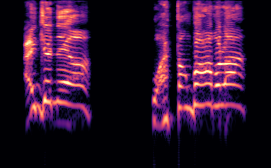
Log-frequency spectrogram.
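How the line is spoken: Excited shout. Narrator (Chinese): 强子听到这话，触电一般就跳起来了，对着他老婆就喊

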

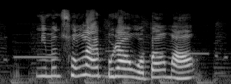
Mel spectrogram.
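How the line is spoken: Weeping. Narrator (Chinese): 鸭子哭哭啼啼地说

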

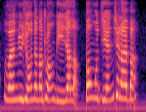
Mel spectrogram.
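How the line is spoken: Shouting. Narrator (Chinese): 喊

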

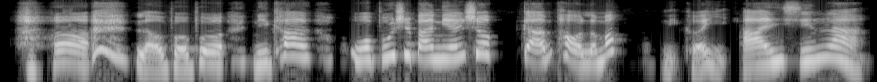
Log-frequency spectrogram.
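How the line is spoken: Old man laughing. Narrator (Chinese): 老乞丐这时大笑着说

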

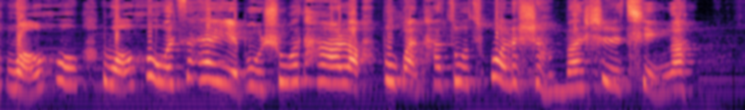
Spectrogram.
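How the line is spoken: Crying. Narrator (Chinese): 驴妈妈哭着说

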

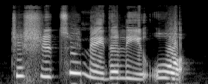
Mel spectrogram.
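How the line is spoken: Happy. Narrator (Chinese): 她高兴地说

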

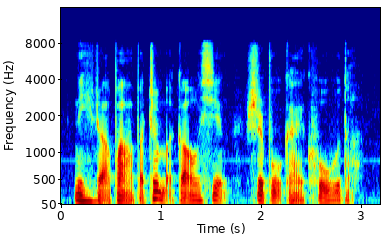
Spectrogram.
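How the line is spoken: Gentle, soft. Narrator (Chinese): 他轻柔地说

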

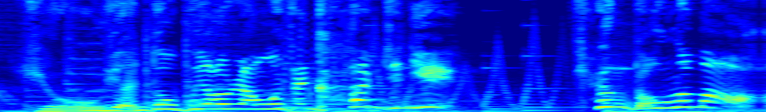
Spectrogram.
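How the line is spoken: Roaring. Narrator (Chinese): 管理员开始咆哮

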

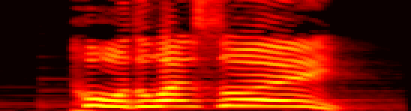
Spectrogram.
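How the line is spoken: Crowd shouting. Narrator (Chinese): 所有的动物们都高喊起来

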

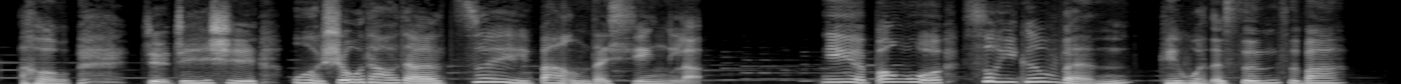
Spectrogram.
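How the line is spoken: Grandmother, laughing. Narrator (Chinese): 奶奶笑着说

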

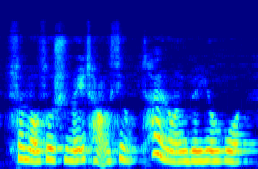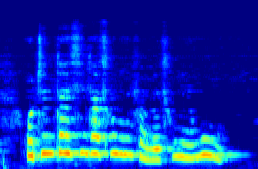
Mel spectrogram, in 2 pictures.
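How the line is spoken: Sighing. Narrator (Chinese): 虎皮猫 叹了一口气

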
